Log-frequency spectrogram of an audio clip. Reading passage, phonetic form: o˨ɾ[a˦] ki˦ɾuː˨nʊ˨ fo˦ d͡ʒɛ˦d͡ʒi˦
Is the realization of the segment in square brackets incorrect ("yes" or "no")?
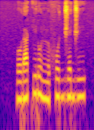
no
